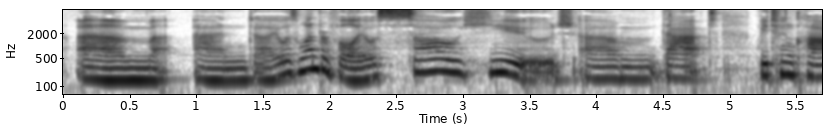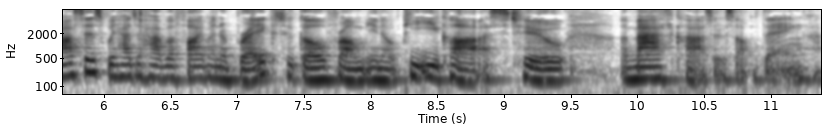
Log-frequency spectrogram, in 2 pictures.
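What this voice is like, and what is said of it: Mixed accent. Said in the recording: “I went to an American international school, so hence my mixed accent.”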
